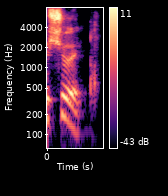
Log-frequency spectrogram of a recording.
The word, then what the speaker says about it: should: repeat after me you should you should the L is silent don't say should should Ah that's the way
